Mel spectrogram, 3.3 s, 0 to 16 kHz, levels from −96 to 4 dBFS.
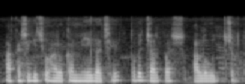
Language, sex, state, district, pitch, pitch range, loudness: Bengali, male, West Bengal, Alipurduar, 135 Hz, 130-140 Hz, -18 LUFS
